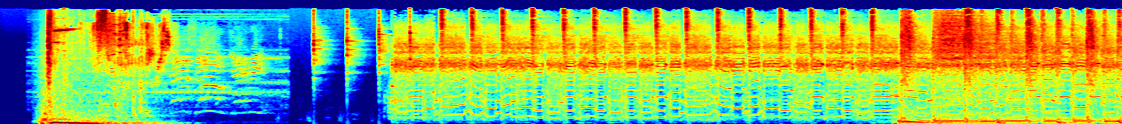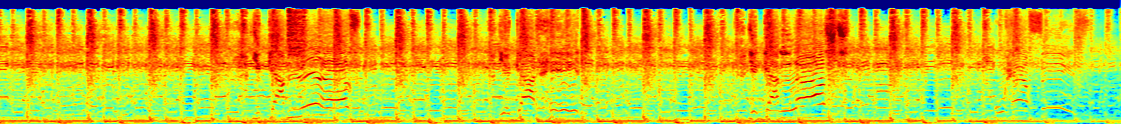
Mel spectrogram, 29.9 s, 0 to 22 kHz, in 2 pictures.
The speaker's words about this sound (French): Et pour fêter leurs 25 ans de carrière, le groupe a euh, donc euh, de commencé par un premier titre qui met bien en évidence l'influence rock du groupe, celle qui vient des racines, construit sur un riff répétitif, mais sur une courte durée.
